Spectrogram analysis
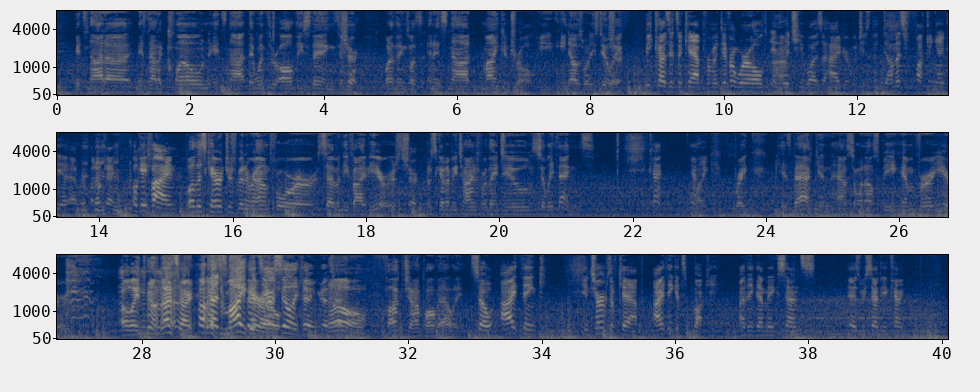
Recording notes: As they drive to Brooklyn. Road Trip to BAM.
